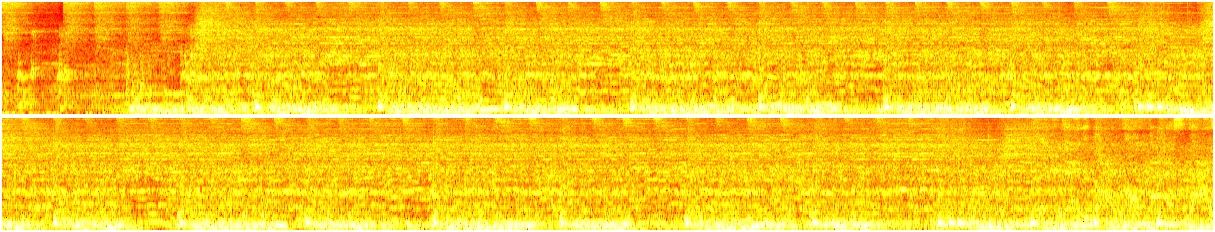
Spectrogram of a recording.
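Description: A heavy metal band playing live through a PA, with distorted electric guitars, bass and drums. The full band comes in about a second in, and fast, even cymbal strokes run under the riff.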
